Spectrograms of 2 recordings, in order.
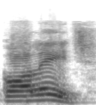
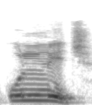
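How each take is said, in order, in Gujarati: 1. પહેલો સ્વર બહોળો અને વિવૃત છે. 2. પહેલો સ્વર સાંકડો અને સંવૃત છે. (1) "કોલેજ એ બહોળું એટલે વિવૃત ઉચ્ચારણ છે" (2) "કુલ્લીજ એ સાંકડું ઉચ્ચારણ છે"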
